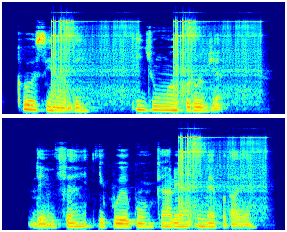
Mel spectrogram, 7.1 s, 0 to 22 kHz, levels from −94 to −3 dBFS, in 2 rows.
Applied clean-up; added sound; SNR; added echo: none; Coin (dropping); -1 dB; none.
